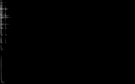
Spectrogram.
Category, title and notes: Sound effects > Other mechanisms, engines, machines
Spanner Click 01
tool, sample, spanner, noise, click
